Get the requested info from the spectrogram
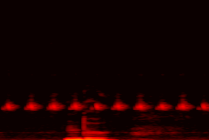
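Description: Insect chirping in the background: an even train of short, high-pitched pulses, about six a second.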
